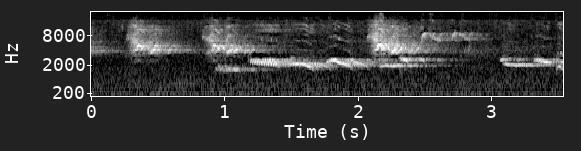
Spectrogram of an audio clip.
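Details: Bird song in a forest: bright chirps and whistled phrases, some buzzy notes high up, others sliding and warbling lower, given in quick bursts over soft background noise.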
